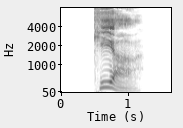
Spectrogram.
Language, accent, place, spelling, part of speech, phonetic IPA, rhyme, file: German, Germany, Berlin, Kea, noun, [ˈkeːa], -eːa, De-Kea.ogg
- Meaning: kea (bird of New Zealand)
